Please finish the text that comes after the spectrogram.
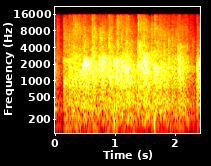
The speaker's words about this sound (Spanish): Dile un fuerte aplauso al Señor.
